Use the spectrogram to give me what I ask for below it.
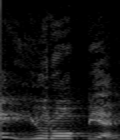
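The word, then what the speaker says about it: European: ई क्या है हमारा, कॉन्सोनेंट, लेकिन जब हम इसे प्रॉपर प्रोनाउंस करेंगे ना तो क्या पढ़ेंगे, यूरोपियन। क्या पढ़ेंगे, यूरोपियन। ठीक है, तो यूरोपियन की साउंड क्या है, या, जो यहाँ पर आ रही है, तो हम क्या लिखेंगे यहाँ पे, अ यूरोपियन।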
